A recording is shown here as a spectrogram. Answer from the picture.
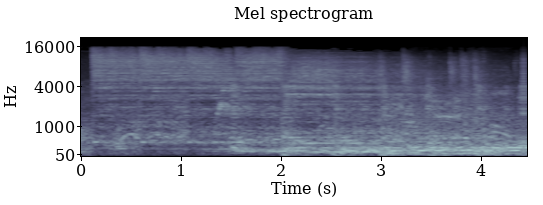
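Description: Live rock band starting a song on drums, electric guitars and bass. It opens with a sudden wash of cymbals, and a heavy low end of kick drum and bass comes in about two seconds in.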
